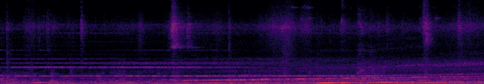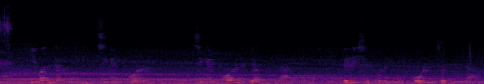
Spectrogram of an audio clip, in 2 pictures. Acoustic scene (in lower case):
subway train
